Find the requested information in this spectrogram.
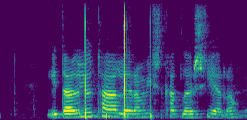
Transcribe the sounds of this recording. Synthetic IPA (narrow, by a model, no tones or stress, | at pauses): ḭt̪aɣlʏɣt̪ʰaːlɛɾhanvist̪kʰat̪laðɪsjɛːɾa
